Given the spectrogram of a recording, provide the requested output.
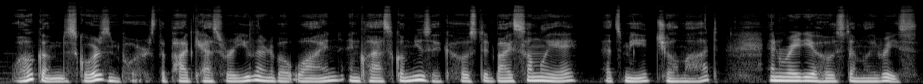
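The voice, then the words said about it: Announcer-style radio voice. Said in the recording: “This is my radio voice, everyone.”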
